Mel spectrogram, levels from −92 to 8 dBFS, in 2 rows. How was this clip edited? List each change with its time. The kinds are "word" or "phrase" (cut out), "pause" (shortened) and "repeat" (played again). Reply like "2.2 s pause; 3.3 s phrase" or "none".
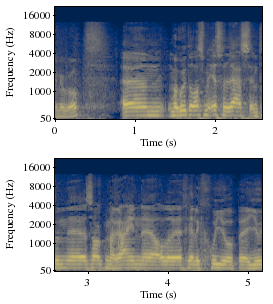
none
